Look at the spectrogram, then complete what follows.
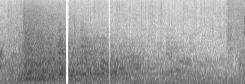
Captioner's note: pained groaning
